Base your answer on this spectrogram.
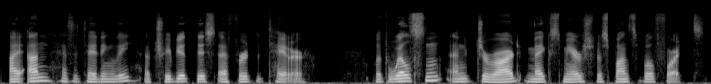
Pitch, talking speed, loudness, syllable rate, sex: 130 Hz, 135 wpm, -21 LUFS, 5.3 syllables/s, male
